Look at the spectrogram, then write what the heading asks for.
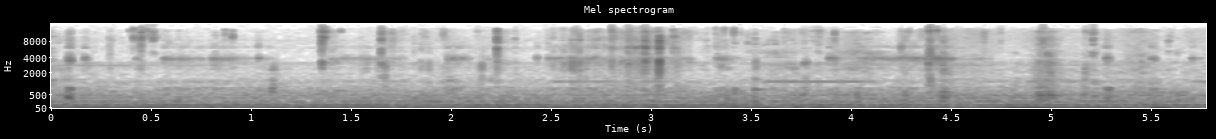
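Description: A person chewing a mouthful of homemade burger close to a small lapel microphone: soft wet smacking with small crunches and clicks, louder for a moment near the end.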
